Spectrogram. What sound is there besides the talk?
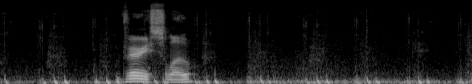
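horse hooves galloping in Mount & Blade II Bannerlord video game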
